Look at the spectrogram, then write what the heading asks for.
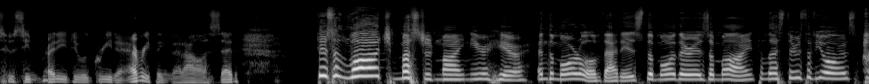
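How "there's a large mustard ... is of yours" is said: put-on high, loud fussy old duchess. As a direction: prattle like a silly duchess. Duchess character voice.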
